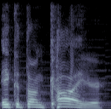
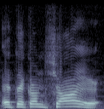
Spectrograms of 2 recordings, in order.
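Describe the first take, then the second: First: The second word begins with a hard k sound. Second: The second word begins with an sh sound. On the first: The speaker calls it right. "you don't say C H, C H as sh" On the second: The speaker calls it wrong. "And he was like"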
